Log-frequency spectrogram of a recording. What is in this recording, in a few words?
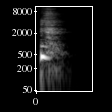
Vox Happy, jp; voices heroes jp; Erze; kingsraid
